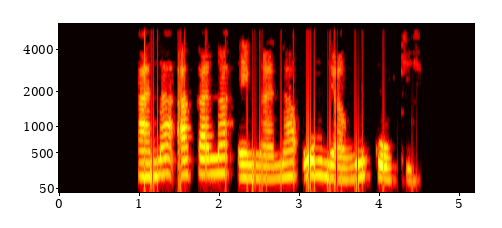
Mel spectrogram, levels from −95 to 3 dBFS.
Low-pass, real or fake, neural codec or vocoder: 5.4 kHz; real; none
